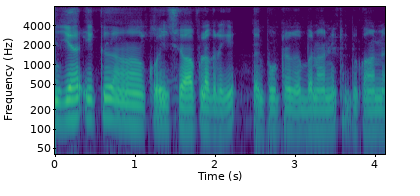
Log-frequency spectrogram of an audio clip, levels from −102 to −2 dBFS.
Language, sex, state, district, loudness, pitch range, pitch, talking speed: Hindi, male, Uttar Pradesh, Hamirpur, -42 LUFS, 100-135 Hz, 105 Hz, 205 wpm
